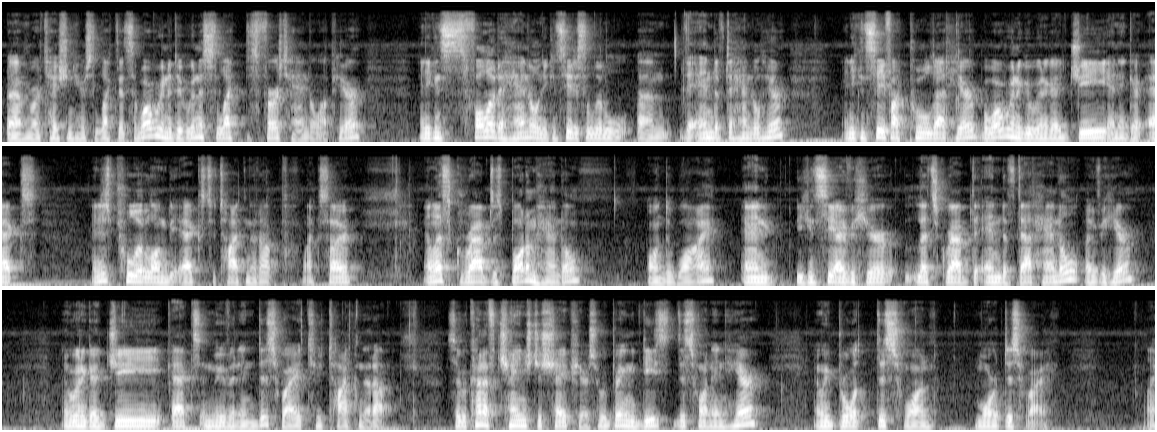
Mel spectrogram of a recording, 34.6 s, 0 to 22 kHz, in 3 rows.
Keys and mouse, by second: 2.6 click, 2.7-5.5 middle drag, 5.5 click, 5.6-16.3 middle drag, 7.9 g, 10.7 g, 16.3 click, 16.5-17.1 middle drag, 17.1-20.6 drag, 18.8 ctrl+z, 20.6-31.2 middle drag, 22.4 g, 24.1 g, 29.2 g, 31.2 click, 31.3 middle click, 31.9 click, 32.1-34.5 middle drag, 32.4 g.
